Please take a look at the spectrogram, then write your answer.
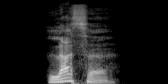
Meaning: inflection of lassen: 1. first-person singular present 2. first/third-person singular subjunctive I 3. singular imperative
- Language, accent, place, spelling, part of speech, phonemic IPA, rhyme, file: German, Germany, Berlin, lasse, verb, /ˈlasə/, -asə, De-lasse.ogg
